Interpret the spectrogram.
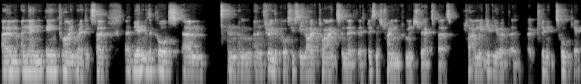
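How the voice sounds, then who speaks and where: A man with a boomy voice presents a webinar on a video call from an empty borrowed office, talking hesitantly with many restarts and fillers. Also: level tone, moderate pace, echoey room, rough recording. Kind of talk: informational webinar talk. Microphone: computer mic on a video call.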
